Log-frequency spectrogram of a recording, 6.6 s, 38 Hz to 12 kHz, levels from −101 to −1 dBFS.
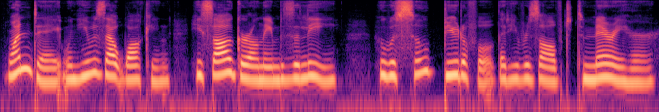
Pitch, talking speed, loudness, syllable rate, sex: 220 Hz, 210 wpm, -19 LUFS, 5.4 syllables/s, female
